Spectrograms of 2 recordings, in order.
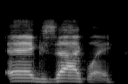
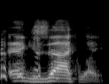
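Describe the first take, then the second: First: Exactly stretched slow and firm; drawn-out agreement. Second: Said in the usual way. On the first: Real, not acted. Co-host agreeing, drawn-out exactly. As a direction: lean into exactly, slowly.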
